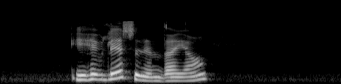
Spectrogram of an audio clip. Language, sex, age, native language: Icelandic, female, 40-49, Icelandic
